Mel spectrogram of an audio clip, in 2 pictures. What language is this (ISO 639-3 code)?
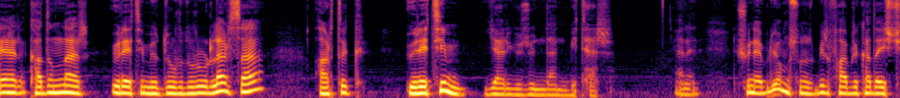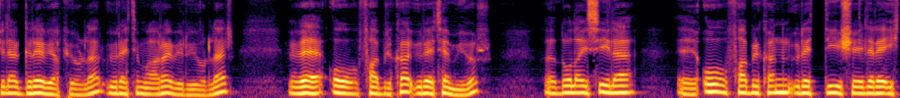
tur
